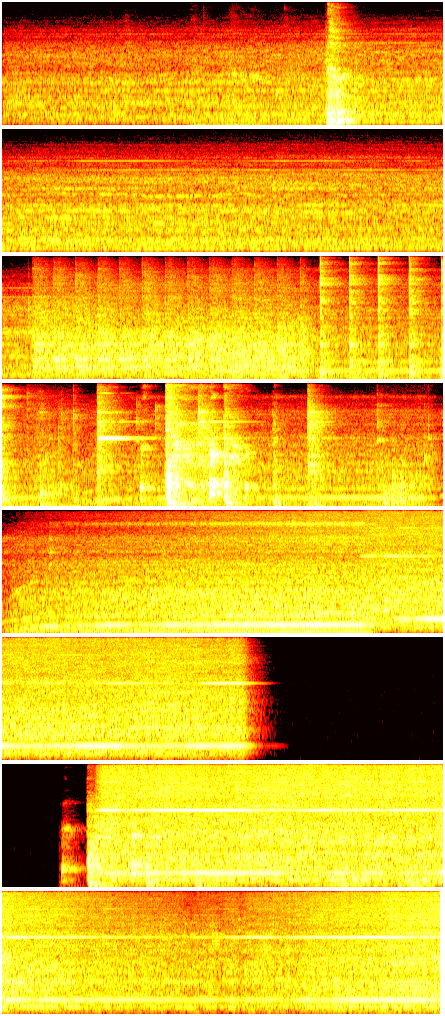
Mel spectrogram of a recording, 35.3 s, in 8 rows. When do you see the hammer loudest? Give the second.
14 s.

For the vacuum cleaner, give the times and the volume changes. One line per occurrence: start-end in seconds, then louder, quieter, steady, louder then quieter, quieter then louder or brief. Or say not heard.
0.0-24.6 louder
27.4-35.2 quieter then louder.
